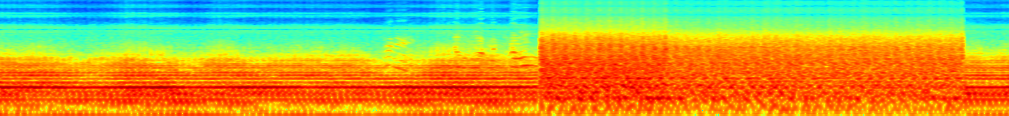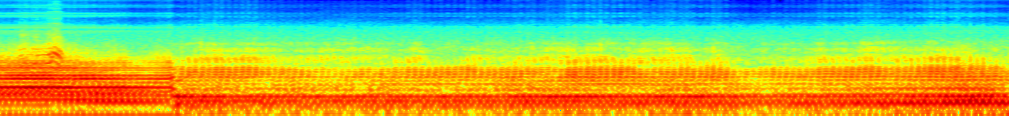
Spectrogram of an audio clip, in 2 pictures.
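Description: A propeller plane's engine drones loudly and steadily.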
